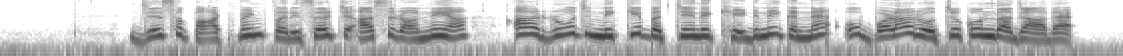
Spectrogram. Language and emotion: Dogri, happy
